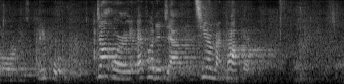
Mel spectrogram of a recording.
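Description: Another young girl answers in a hall.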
